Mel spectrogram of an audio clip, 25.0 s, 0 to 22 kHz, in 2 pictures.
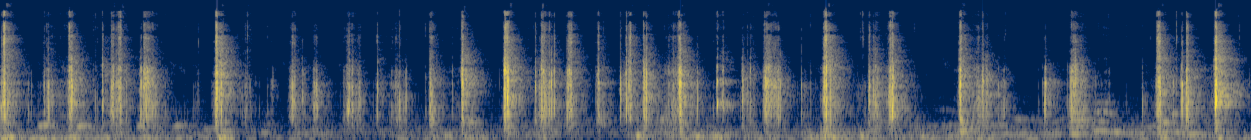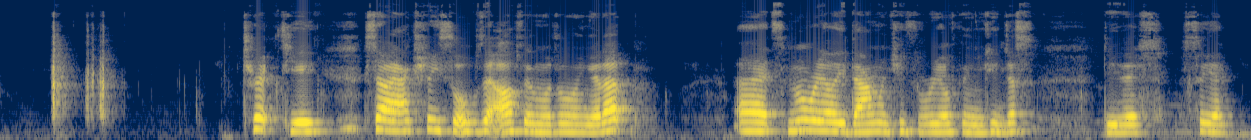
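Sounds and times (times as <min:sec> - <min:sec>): puzzle cube clicking as twisted: 0:00.0 - 0:14.6.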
